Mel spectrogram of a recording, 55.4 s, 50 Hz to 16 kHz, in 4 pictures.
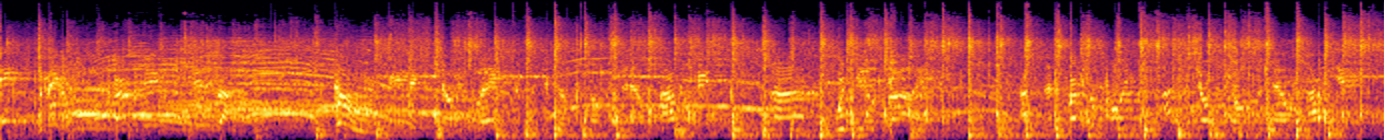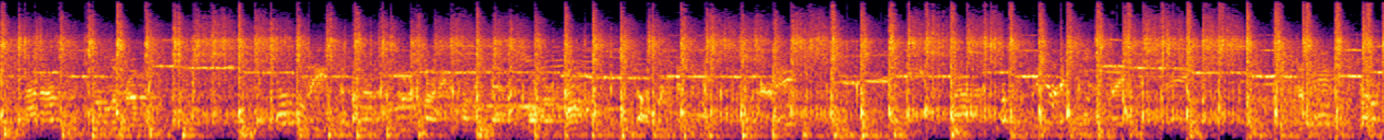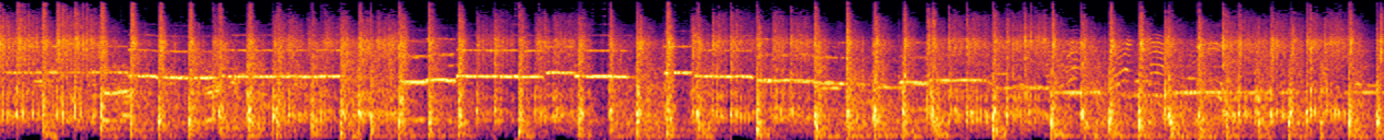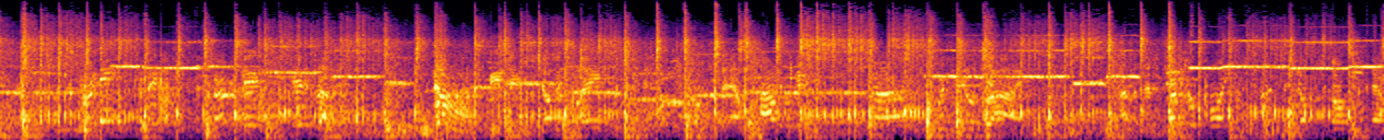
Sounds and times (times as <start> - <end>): Speech: 0.0 - 2.5, 3.2 - 9.4, 10.2 - 15.4, 16.3 - 21.9, 23.3 - 25.9, 26.7 - 30.4, 38.2 - 40.0, 42.0 - 44.9, 45.8 - 51.8, 52.6 - 55.3
Music: 0.0 - 55.3.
